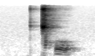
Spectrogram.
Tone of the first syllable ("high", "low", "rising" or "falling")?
falling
